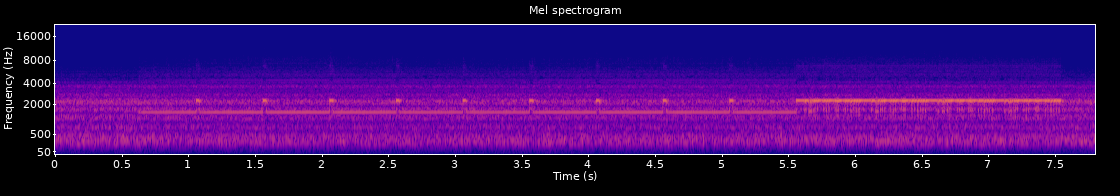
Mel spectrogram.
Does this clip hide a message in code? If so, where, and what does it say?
Yes: weather fax (radiofax), 120 lines a minute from 0.6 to 7.5 s, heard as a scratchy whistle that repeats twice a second, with radio static.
